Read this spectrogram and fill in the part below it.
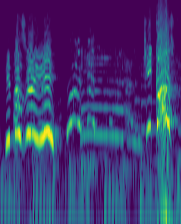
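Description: A woman voicing an excitable baby boy in a Minecraft roleplay, repeating words in bursts. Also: extremely high pitch, slow pace, over loud music, full character voice. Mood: excited, shouting. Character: excitable squeaky baby boy game character. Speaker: host leading a group roleplay. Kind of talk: loud playful Minecraft roleplay.

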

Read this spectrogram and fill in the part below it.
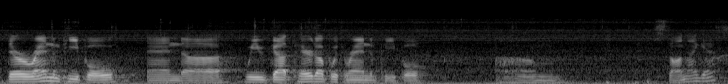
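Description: Young man with a lively voice, echoey room. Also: fairly low pitch, measured pace, slight background noise. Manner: joking, swearing, stammering restarts. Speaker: let's play host. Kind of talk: casual gameplay commentary. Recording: echoey room with long reverb.

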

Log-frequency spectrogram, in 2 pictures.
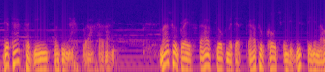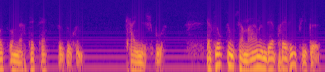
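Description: A man's voice: sits low, very animated, a little slow, gravelly, soft background music, exaggerated voice. A man narrating a scripted space-western radio drama as a grave storyteller. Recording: dull phone-like old cassette copy.

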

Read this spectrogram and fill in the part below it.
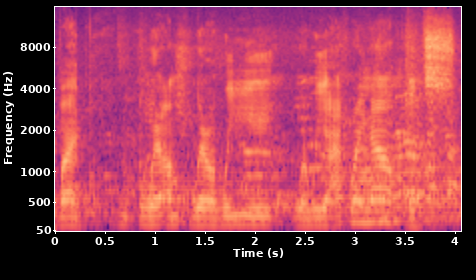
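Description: A man being interviewed casually on a red carpet, speaking effusively and haltingly with repeated words. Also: mid-range voice. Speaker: interview guest, real estate investor. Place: red carpet at a movie premiere, indoors. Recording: loud crowd chatter in large public hall.

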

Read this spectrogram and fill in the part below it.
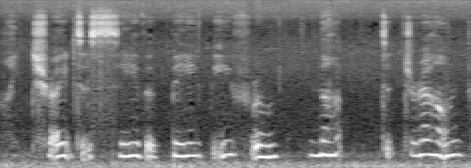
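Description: A woman voicing a shy, traumatized young boy with a Swedish accent in a soft, whispery, hesitant ASMR roleplay. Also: high voice, little pitch movement, a little hiss or hum, rough recording. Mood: haunted, uneasy. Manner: hesitant, halting, gentle.

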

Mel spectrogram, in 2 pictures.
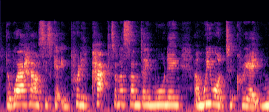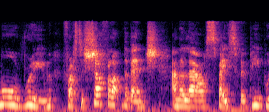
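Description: A woman's voice: mid-range voice, vocal fry. A woman in her forties with an English accent, a pastor giving friendly church announcements to camera. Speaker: senior pastor presenting a church newsletter. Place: small living room, on a sofa. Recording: roomy, echoey living room.

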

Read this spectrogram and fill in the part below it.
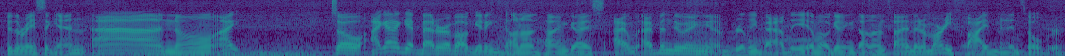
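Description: A man's voice: medium pitch, normal speed, noisy background. A man in his thirties streaming a racing game from a home setup, commentating in self-mocking bursts and yelping at his crashes. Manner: excitable, swoops up into yelps at crashes; self-mocking, addresses chat as guys. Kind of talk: live gameplay commentary. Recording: game music under voice. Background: game music.

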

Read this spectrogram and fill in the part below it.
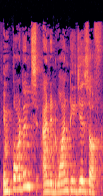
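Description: A man's voice: high voice, a little slow. Man reading lecture slides, echoey. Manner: reads slide text aloud, then adds plain explanations. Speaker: hydroponics farm consultant presenting slides.

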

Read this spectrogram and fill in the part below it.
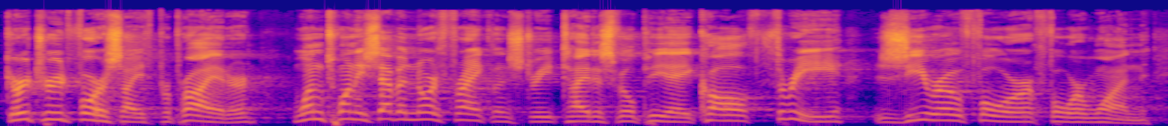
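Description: A middle-aged man announces in old-time radio style. His voice sits slightly high and rings through a large hall. He reads scripted spots with a formal host's delivery. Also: lively intonation, unhurried, few pauses, fairly bright tone. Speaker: radio show host and announcer. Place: large church-like hall on stage, indoors. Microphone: stand microphone at lectern. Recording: reverberant hall.

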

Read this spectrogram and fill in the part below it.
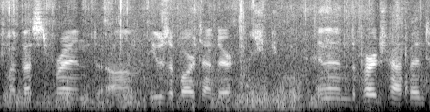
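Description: A young man acting out amateur film dialogue in a halting, casual way, recorded outdoors on a camera mic. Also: medium pitch, steady tone, heavy background noise. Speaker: amateur actor in film outtakes. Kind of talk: rehearsing scripted dialogue, casual. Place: outdoors in woods.

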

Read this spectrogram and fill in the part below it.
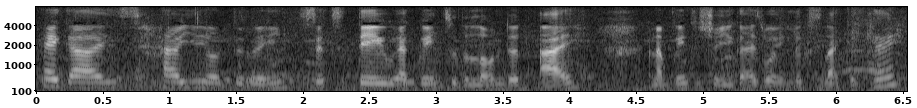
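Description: A woman's voice: lowish voice, a little fast. A young adult woman talking to her viewers in a casual travel vlog, chatty and upbeat, a little tired, filming herself with a handheld phone outdoors. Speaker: vlogger. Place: outdoors on a busy city riverside. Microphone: handheld phone at arm's length. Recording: street noise and crowd behind. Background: crowd chatter and traffic.

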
